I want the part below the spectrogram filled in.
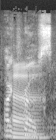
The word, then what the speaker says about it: Artois: Artois.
